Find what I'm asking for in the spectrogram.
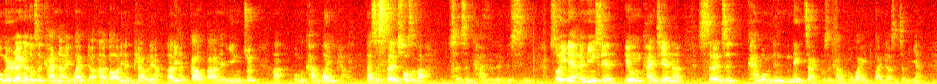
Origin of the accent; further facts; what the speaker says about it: Guangdong, China; accent: Cantonese; 我们广东话是拉仔呀，拉心肝呢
